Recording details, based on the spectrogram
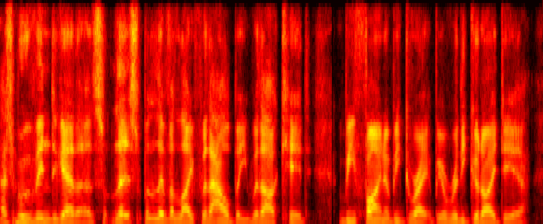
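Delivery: ordinary talk, nothing marked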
